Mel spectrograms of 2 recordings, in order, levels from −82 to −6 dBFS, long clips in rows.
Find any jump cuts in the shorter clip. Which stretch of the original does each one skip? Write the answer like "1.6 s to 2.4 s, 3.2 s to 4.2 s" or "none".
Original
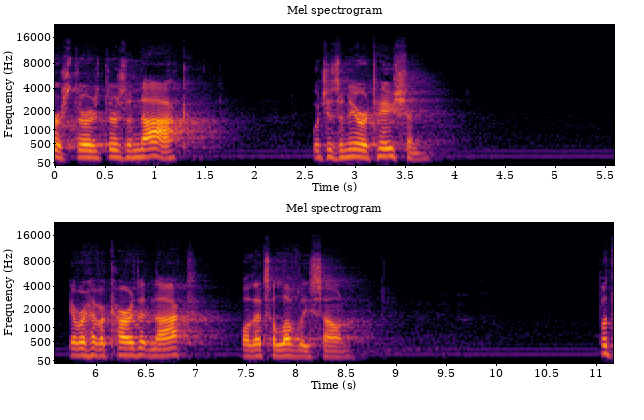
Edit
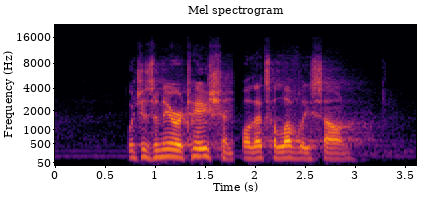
3.6 s to 7.4 s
